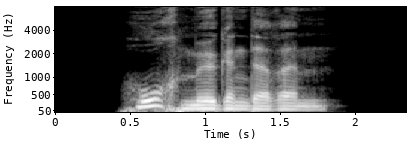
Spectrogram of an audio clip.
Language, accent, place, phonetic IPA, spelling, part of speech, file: German, Germany, Berlin, [ˈhoːxˌmøːɡəndəʁəm], hochmögenderem, adjective, De-hochmögenderem.ogg
- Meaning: strong dative masculine/neuter singular comparative degree of hochmögend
